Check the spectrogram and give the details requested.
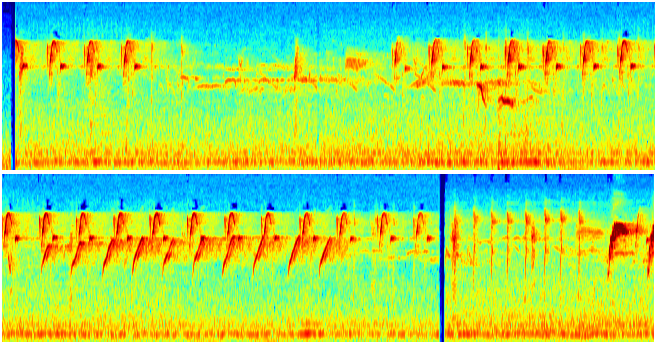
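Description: Black-crested Bulbul: quick, high, sharp chirps repeated about three or four times a second, with a few lower whistled notes mixed in.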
